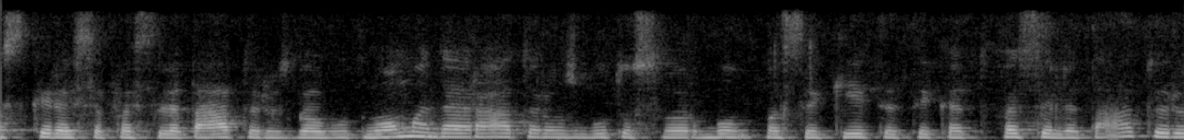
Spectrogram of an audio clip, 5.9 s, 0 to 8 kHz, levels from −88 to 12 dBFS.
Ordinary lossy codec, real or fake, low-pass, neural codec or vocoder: AAC, 48 kbps; real; 7.2 kHz; none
